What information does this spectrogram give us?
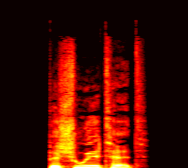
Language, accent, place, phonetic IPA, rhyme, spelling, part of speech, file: German, Germany, Berlin, [bəˈʃuːltət], -uːltət, beschultet, verb, De-beschultet.ogg
- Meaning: inflection of beschulen: 1. second-person plural preterite 2. second-person plural subjunctive II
